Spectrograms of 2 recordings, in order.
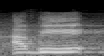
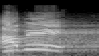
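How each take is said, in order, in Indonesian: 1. Nama Abi dipanggil dengan nada normal. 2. Nama Abi dipanggil dengan nada sangat tinggi. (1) "satu kali nggak naik" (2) "Yang ketiga tujuh oktav"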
